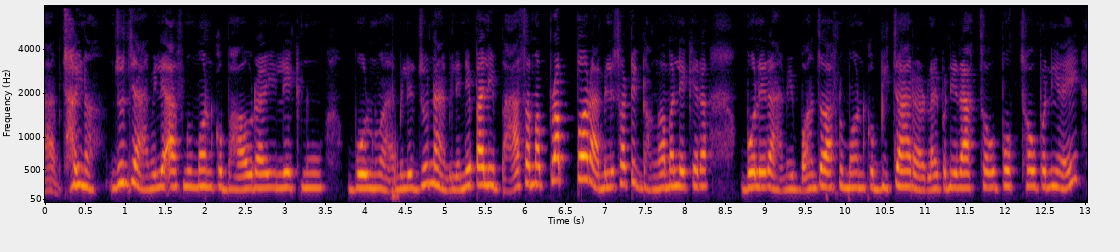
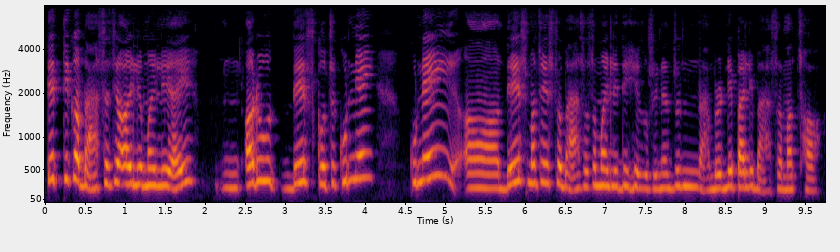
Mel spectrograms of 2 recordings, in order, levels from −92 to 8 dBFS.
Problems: constant background noise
